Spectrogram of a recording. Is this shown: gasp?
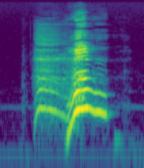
yes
